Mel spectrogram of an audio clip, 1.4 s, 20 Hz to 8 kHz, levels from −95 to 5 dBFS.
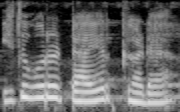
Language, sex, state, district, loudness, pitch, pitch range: Tamil, female, Tamil Nadu, Kanyakumari, -12 LUFS, 225 Hz, 215-295 Hz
